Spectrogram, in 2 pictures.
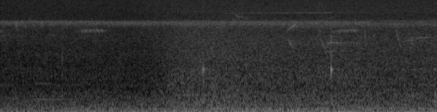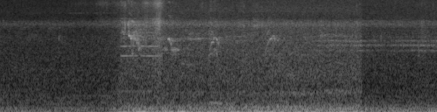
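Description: Outdoor garden ambience: low wind rumble under a steady high insect buzz, with a few brief bird chirps. It gets louder about two-thirds of the way in.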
